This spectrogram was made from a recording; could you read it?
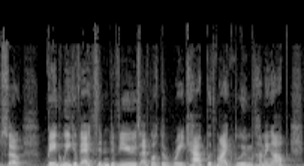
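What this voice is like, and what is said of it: Strained, worn-out voice. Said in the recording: “sorry about my voice... I am pushing through. I'm surprised I have a voice.”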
